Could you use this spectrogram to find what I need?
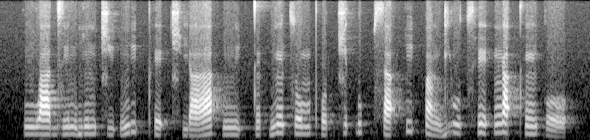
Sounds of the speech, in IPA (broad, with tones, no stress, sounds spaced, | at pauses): n̪ w a˧ d͡z i˧ n ɡ ĩ˧ m t͡ɕ i˨ ʔ ŋ i˦ ʔ pʰ e˨ ʔ t͡ɕʰ j a˨˦ | n̪ i˨ ʔ t̪ ẽ˨ t̚ ɡ ẽ˥˧ t͡s o˧ m pʰ o˨ t̚ t͡ɕ ə˦ t̚ u˦ p̚ s a˨ ʔ k i˦ ʔ p ã˨˩ ŋ ɡ j u˥˧ t͡sʰ e˦ ʔ ŋ a˦ ʔ t̪ʰ ẽ˧ k o˨˩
